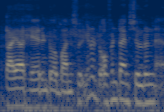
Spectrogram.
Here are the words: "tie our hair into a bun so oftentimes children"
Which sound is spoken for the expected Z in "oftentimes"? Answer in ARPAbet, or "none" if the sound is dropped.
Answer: none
